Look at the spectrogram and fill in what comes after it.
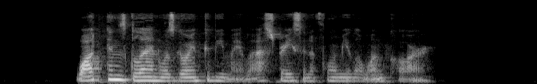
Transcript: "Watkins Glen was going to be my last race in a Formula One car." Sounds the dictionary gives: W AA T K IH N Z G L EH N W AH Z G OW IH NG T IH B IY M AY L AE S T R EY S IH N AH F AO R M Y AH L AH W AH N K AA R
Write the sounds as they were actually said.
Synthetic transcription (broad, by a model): W AA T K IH N Z G L EH N W AH Z G OW IH NG T IH B IY M AY L AE S T R EY S IH N AH F AO R M Y L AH W AH N K AA R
